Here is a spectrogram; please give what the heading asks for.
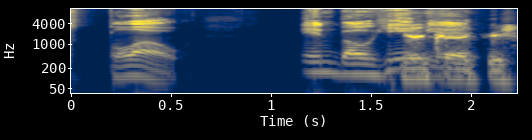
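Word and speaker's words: Blau: 1500s, the village of Blow in Bohemia. I'm going to pronounce it Blow. It's spelt B-L-A-U. I don't give a fuck what you say I'm supposed to call it. It's Blow.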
